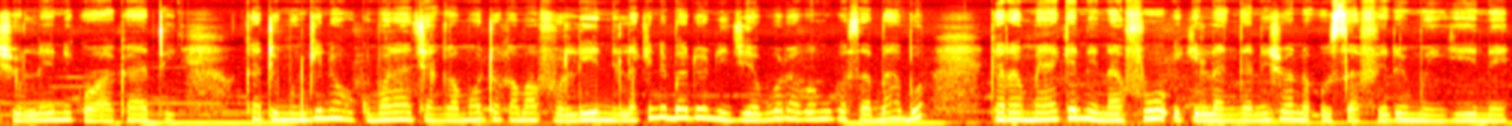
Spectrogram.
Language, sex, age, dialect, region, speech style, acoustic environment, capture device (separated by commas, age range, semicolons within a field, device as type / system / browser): Swahili, female, 18-24, Kenya - Nairobi Sheng-influenced, Kenya, excited; focused, people talking; music; nature, mobile / Linux / Chrome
